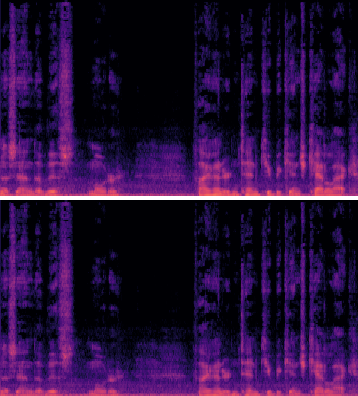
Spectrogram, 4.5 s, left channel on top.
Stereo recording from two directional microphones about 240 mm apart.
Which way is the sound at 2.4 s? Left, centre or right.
Left.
